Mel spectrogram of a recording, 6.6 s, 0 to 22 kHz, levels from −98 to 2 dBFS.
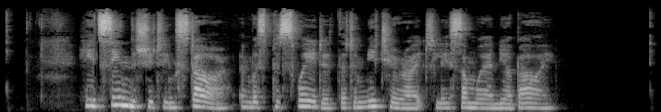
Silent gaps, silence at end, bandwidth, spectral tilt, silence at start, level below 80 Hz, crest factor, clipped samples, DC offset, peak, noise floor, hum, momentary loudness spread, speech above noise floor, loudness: none; 1.1 s; 16 kHz; -2.5 dB/octave; 0.5 s; -68 dBFS; 26 dB; under 0.1%; under 0.1%; 0 dBFS; under -90 dBFS; none; 19 LU; over 65 dB; -22 LUFS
